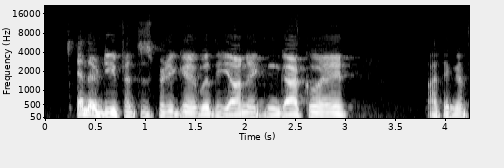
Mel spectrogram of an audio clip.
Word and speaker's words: Yannick Ngakoue: So, and their defense is pretty good with Yannick Ngakoue.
